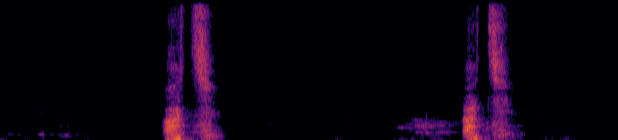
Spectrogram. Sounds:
Sneeze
